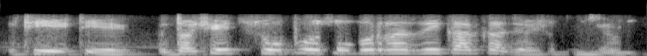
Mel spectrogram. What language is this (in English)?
Kashmiri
